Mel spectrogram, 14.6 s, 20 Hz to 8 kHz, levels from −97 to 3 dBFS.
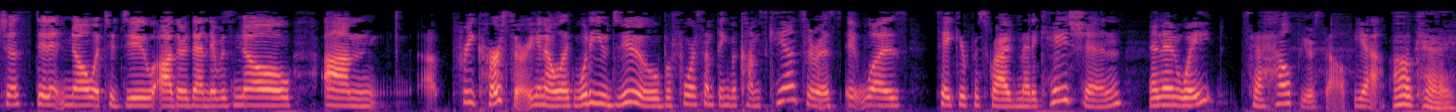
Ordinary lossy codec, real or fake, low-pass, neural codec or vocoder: MP3, 24 kbps; real; 7.2 kHz; none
